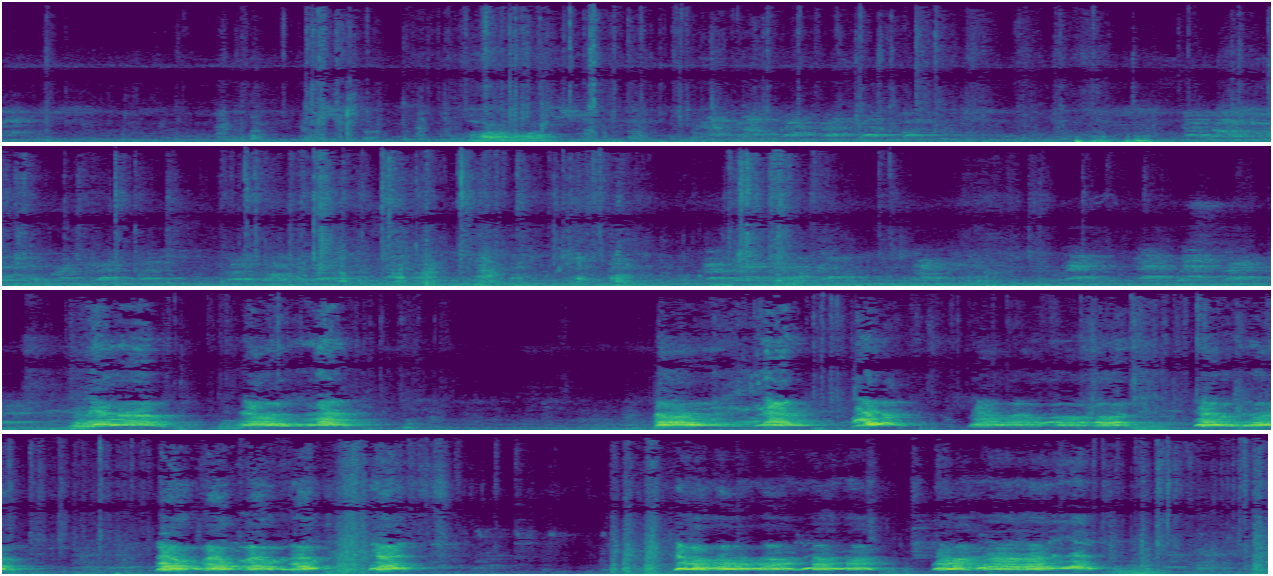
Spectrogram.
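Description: Dogs barking in play: after a quieter first half, a run of loud, repeated barks and yips starts about halfway through and goes on in bursts with short gaps.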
